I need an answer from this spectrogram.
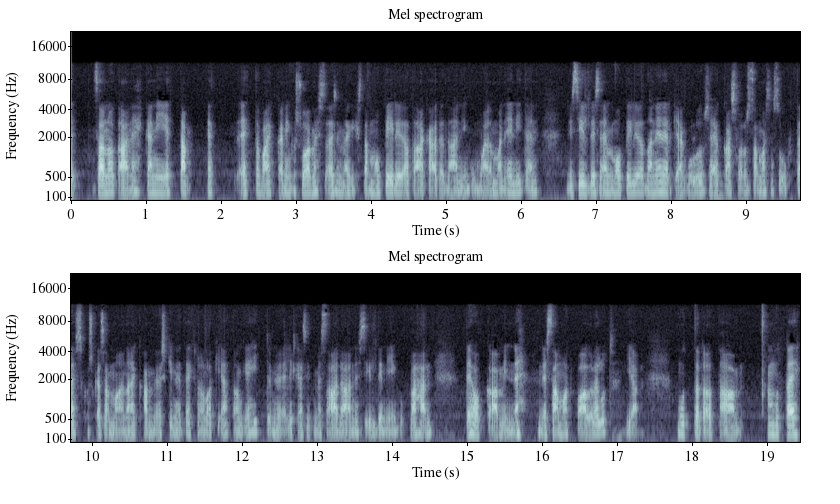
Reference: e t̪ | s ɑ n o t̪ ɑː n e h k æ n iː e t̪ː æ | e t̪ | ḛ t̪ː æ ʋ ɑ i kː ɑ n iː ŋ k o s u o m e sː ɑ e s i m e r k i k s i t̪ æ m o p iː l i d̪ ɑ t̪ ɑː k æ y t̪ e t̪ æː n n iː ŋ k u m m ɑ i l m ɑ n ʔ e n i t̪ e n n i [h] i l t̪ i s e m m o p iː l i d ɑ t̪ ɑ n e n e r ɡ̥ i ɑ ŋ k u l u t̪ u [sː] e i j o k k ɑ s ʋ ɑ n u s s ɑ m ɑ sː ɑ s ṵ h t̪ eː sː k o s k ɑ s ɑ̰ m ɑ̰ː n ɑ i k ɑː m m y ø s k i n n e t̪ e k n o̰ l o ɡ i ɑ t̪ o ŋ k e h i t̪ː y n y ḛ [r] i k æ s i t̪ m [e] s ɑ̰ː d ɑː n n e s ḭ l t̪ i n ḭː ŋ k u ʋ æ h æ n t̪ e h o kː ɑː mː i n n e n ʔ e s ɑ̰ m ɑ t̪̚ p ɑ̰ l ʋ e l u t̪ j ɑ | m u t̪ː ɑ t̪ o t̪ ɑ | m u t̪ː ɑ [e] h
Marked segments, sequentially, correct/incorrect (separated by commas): incorrect, incorrect, incorrect, correct, correct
